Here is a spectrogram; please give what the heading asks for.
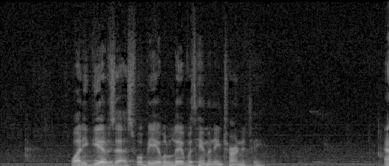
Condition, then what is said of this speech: No condition.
